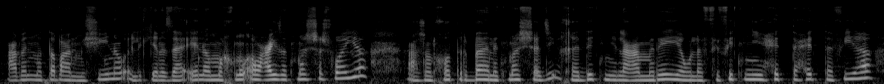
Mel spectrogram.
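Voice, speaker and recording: A woman with an Egyptian Arabic accent, chatting casually to her viewers in a daily vlog. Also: medium pitch. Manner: chatty, talks straight to viewers. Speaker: vlogger.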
